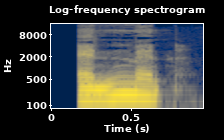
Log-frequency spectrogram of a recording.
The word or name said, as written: andenmand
